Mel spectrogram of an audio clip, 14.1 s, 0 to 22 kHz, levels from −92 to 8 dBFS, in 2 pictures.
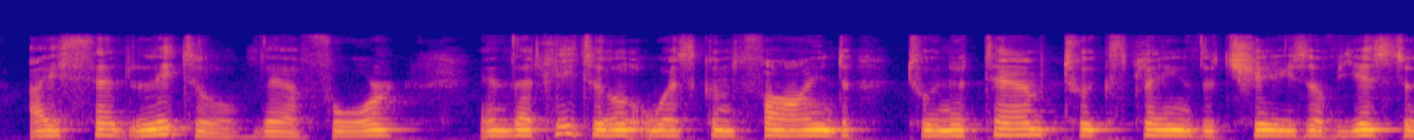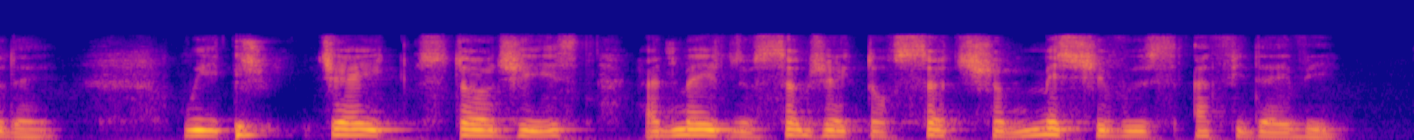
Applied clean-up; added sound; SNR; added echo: neural mask model Resemble Enhance denoiser.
